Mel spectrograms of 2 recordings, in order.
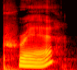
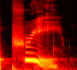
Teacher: You can do it in two ways. You can say pre. So this is the E as in, let's say, egg or head. Or you could say pree. Pree as in E as in see or me.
